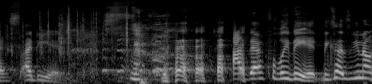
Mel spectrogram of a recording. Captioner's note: Karamo chuckles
